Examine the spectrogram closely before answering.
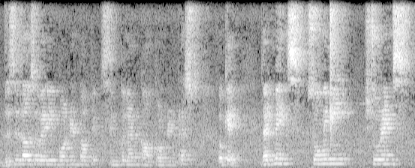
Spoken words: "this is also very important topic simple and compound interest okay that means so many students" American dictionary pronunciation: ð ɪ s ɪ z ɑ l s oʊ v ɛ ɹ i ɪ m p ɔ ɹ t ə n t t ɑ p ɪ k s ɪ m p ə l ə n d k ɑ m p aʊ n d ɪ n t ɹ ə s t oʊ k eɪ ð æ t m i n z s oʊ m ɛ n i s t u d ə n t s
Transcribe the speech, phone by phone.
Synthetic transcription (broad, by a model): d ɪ s ɪ z ɑ l s oʊ v ɛ ɹ i ɪ m p ɔ ɹ t ə n t t ɑ p ɪ k s ɪ m p ə l ə n d k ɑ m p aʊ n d ɪ n t ɹ ə s t oʊ k eɪ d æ t m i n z s oʊ m ɛ n i s t u d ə n t s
